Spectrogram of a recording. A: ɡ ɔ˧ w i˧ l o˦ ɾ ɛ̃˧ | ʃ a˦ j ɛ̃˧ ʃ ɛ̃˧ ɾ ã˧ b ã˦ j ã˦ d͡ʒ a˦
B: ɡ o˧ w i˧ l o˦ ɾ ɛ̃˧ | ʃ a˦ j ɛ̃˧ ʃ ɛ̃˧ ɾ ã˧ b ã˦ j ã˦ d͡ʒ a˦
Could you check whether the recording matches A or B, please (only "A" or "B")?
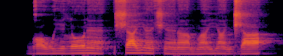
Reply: A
